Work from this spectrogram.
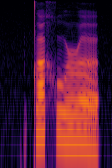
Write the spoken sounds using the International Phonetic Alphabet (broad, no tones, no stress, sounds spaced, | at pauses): t̪ ɐ x u ɹ ə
